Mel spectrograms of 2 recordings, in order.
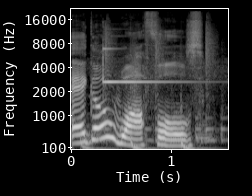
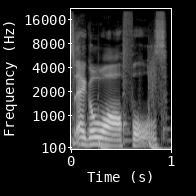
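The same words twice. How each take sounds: First: The phrase is said at a normal pace. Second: The phrase is said quickly, running together.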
